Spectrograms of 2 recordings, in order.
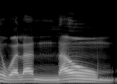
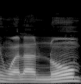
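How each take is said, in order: First: ولا نوم slowly, as "naum" with the au glide; correct lin vowel. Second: ولا نوم with a plain o in نوم; نوم said flat like Urdu; wrong way demo. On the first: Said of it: "اس طرح ہم پڑھیں گے". (واو لین کے ساتھ ولا نوم) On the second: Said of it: "نوم نہیں". (غلط نوم) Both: Shown as a demonstration.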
